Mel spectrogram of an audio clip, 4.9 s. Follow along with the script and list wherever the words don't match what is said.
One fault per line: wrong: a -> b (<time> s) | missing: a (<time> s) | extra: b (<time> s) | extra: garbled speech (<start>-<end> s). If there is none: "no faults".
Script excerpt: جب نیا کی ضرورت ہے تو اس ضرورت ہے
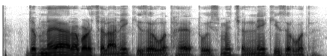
extra: ربڑ چلانے (1.1 s)
extra: میں چلنے کی (3.3 s)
